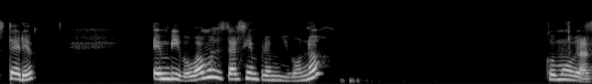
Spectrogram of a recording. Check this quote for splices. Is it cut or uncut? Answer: uncut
